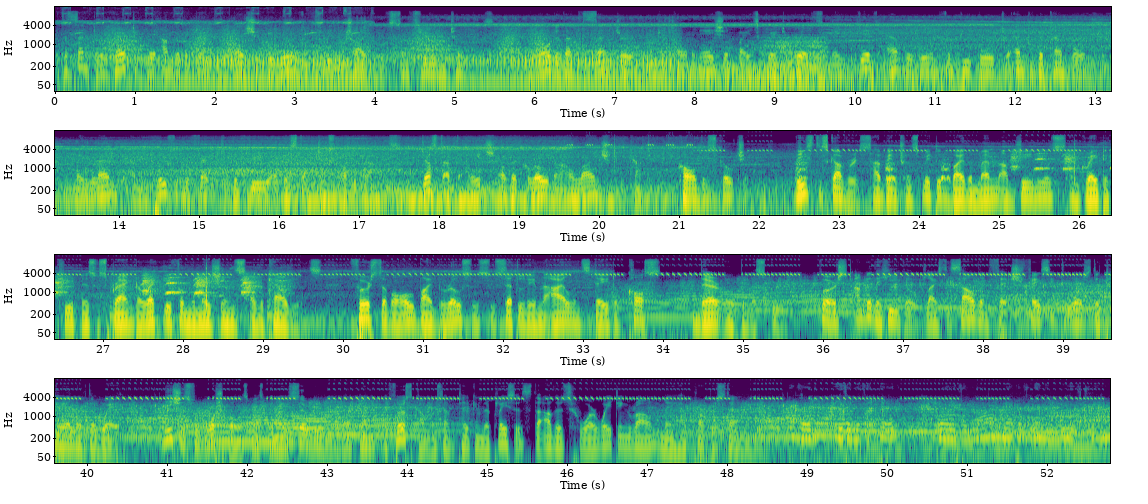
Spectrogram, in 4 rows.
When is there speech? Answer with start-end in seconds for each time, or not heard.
0.0-52.7.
